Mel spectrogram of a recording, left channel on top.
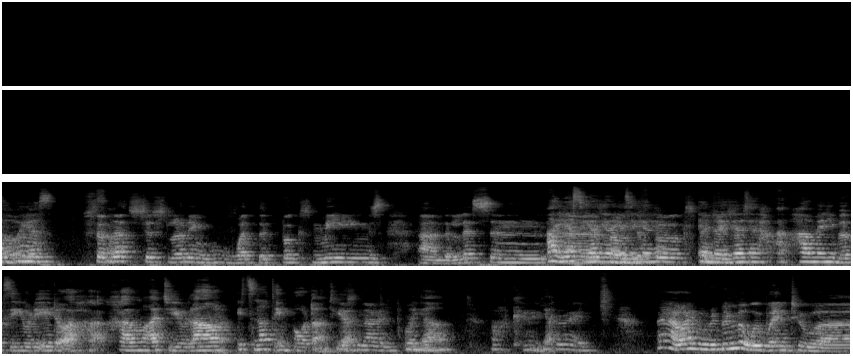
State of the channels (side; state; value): left; silent; digital silence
